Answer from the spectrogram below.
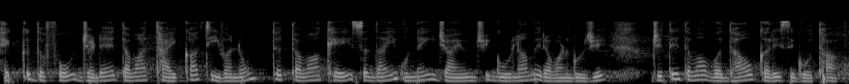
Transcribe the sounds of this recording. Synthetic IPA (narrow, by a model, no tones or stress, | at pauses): hɪkʊd̪ɐfod͡ʑɐɗɦɪ̃t̪ɐʋ̤ãt̪ʰaːɪkat̪ʰiʋɐnot̪ɐt̪ɐʋ̤ãkʰeːsɐd̪aːĩʔʊnəĩd͡ʑaːjʊnɪ̆d͡ʑiːɡoːlãmẽɾɐʋəɽ̃ɡʱʊɾɪd͡ʑe | d͡ʑɪt̪et̪ɐʋ̤ãʋɐd̪ʱaːokɐɾesɪɡʱot̪ʰaː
